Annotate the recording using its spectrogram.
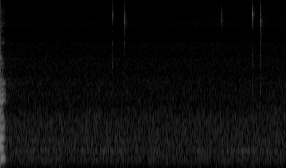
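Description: A few faint, scattered computer mouse clicks: two close together a little under two seconds in, one more later and two near the end. Beneath them is near-silent room tone with a faint steady hum.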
